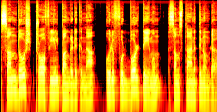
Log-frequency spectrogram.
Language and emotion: Malayalam, neutral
